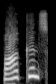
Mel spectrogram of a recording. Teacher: பாக்கு அந்த ஊ ஓசை முழுமையா வெளியே வராது. ஆமா, பாக்குன்னு சொல்லும்போது கு பாதியிலேயே நறுக்கப்பட்டது போல ஒலிக்குது.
